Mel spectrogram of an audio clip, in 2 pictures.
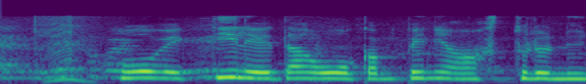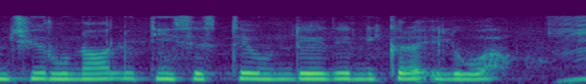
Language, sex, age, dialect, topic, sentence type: Telugu, female, 18-24, Southern, banking, statement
